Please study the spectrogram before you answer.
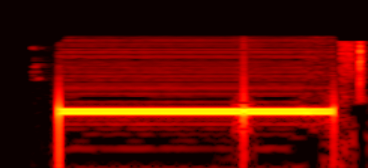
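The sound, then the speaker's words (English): A telephone dial tone: one steady, continuous tone lasting about two seconds, opening and closing with a click, followed by a couple of faint short blips. “Dialing.”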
